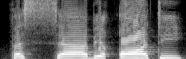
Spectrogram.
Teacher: قاف کو ہم زبان کی جڑ اور تالو کے نرم حصے سے ادا کریں گے۔ قاف حروف تفخیم میں سے ہے تو ہمیں قاف کو اور جو کہ اس کے بعد مد الف ہے تو ہم دونوں کو بھاری آواز میں ادا کریں گے۔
